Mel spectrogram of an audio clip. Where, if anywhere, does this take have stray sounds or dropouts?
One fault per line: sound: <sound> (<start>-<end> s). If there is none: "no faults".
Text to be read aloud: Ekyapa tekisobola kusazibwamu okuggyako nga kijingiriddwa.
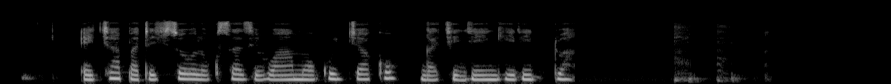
sound: cough (6.7-7.5 s)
